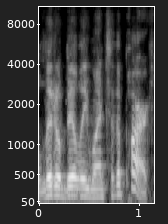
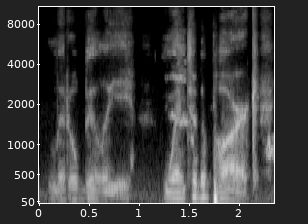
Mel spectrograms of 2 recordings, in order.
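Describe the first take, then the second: First: It is said in a plain, everyday voice. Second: It is said in a deep, intense, serious voice. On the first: Billy is just off to have fun. "Billy, go have a good time" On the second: Something terrible is about to happen. "make it sound incredibly intense and serious"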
